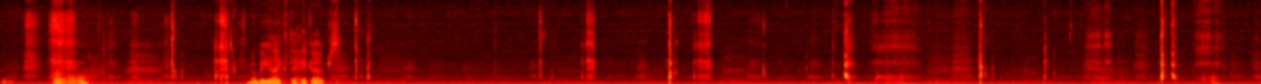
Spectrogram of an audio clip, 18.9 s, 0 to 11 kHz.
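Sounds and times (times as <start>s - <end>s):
soft breathing: 0.0s - 7.2s, 7.8s - 18.9s
baby hiccuping: 12.6s - 12.8s, 17.4s - 17.7s.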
